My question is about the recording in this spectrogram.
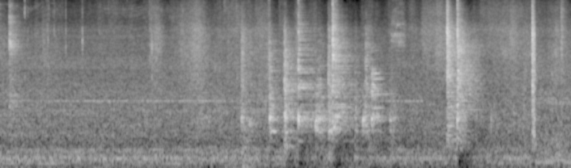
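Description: Bakery kitchen work sounds: a steady low hum of equipment, with scattered knocks and clatter, the busiest run about three to four seconds in.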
